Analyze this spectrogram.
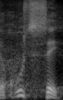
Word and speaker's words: Rousset: Il faut prononcer Rousset. Oui. On lit Ruse, mais c'est Rousset.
